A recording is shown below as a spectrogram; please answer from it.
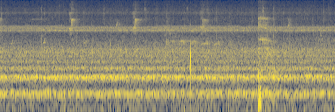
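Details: Continuous bee drone, an even low humming buzz with layered tones, runs throughout beside a steady high-pitched whine; scattered soft clicks and one sharper tap near the end.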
